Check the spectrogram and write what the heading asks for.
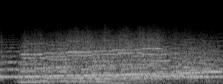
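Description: Dramatic orchestral film-score music: loud, held brass chords over a low bass note, the upper notes edging slightly upward before the chord breaks off just after the end.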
